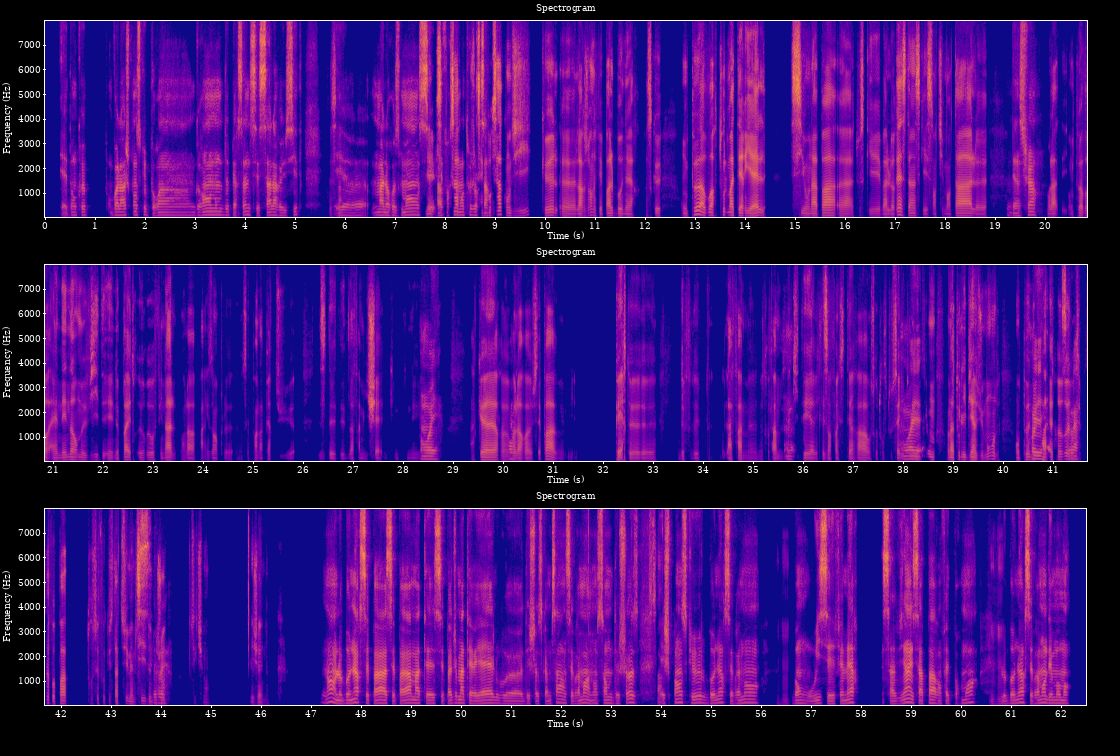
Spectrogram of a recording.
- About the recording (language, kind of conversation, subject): French, unstructured, Qu’est-ce que réussir signifie pour toi ?
- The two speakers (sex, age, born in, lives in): male, 30-34, France, France; male, 30-34, France, France
- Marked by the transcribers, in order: tapping; unintelligible speech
